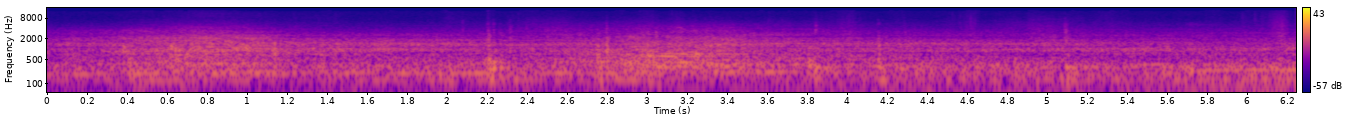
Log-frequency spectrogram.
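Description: Car driving on a city street: steady engine and road noise heard from inside the car, swelling a little as traffic passes.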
